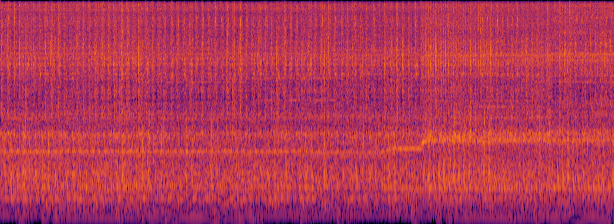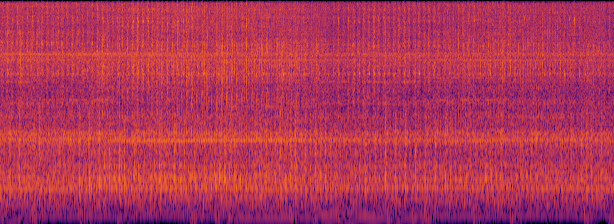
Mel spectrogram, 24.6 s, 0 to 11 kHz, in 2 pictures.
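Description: Brother NQ470L computerized sewing machine running steadily, stitching a decorative heart pattern through denim. Its motor whine steps up in pitch about eight seconds in.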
